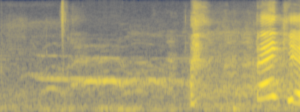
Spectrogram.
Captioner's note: sporadic cheers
